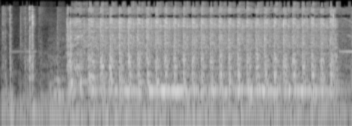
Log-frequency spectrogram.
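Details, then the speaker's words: Car that won't start despite throttle valve cleaning, new spark plugs and ignition coils, cleaned fuel lines and fuel pump; steady rapid cranking about three turns a second for several seconds, never firing: cranks but won't start, cause not yet identified. "try again did you see it this car can't start no matter what do you know the reason"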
